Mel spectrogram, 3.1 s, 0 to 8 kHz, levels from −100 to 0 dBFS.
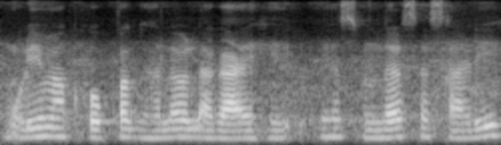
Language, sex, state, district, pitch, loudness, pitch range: Chhattisgarhi, female, Chhattisgarh, Raigarh, 170 Hz, -20 LUFS, 155-180 Hz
